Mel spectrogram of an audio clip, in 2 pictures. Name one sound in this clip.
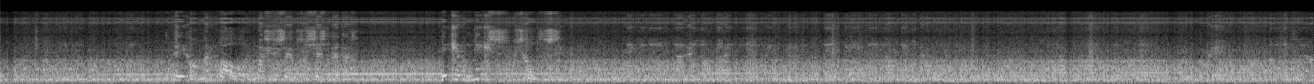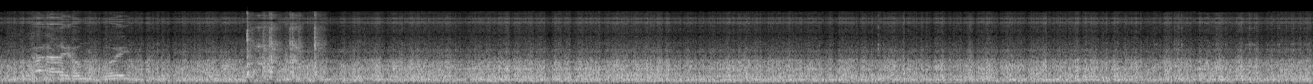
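A train rumbles steadily along the tracks at speed.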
